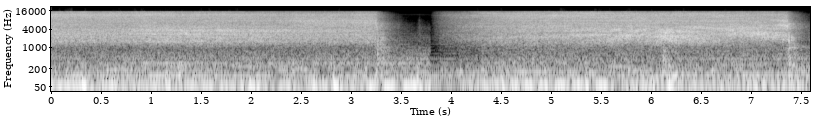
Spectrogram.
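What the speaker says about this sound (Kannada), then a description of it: "ಈಗ 2 ವಿಜಿಲ್ ಆಗಿದೆ" A pressure cooker on a stove, cooking pumpkin for soup, lets off a loud, steady jet of hissing steam that cuts out briefly for about half a second, then returns just as strong and carries on until the end.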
